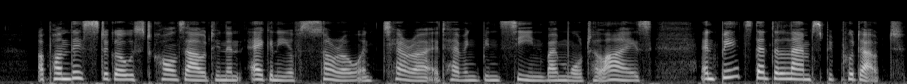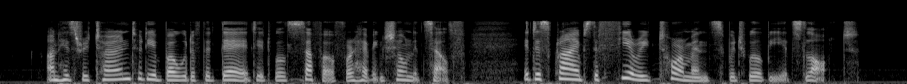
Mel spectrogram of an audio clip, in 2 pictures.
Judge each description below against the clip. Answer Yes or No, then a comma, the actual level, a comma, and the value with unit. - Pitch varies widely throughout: No, average, 4.3 semitones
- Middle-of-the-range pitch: No, high, 200 Hz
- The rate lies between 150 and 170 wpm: No, average, 180 wpm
